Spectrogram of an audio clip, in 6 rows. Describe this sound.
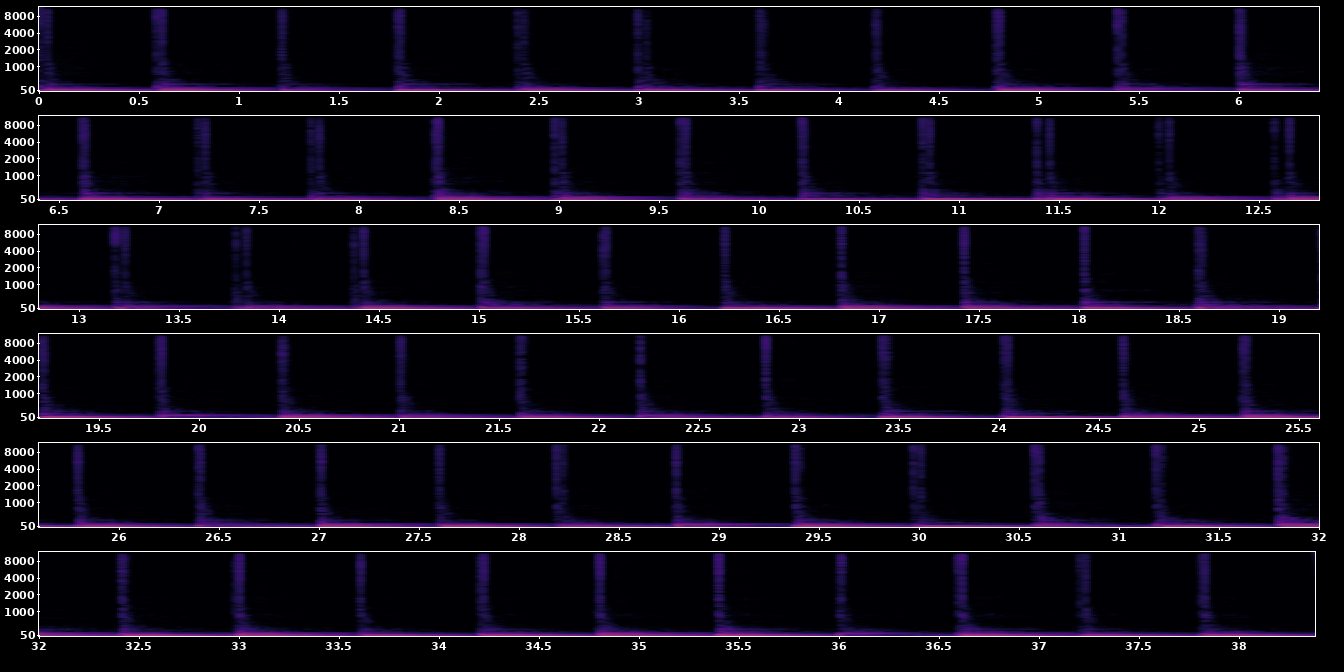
NATIVE DRUM LOOP B 16BARS 100BPM
A native American hand drum playing a regular beat for 16 bars at 100BPM. Source was captured in two passes for left and right with a Josephson C617 microphone through NPNG preamp. A little reverb has been added.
